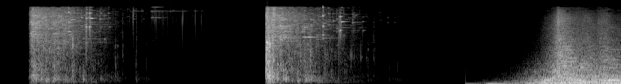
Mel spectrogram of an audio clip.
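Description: Two glass-shattering crashes about two and a half seconds apart, each tinkling away over a second or so, then a rising swell that leads into music near the end.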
